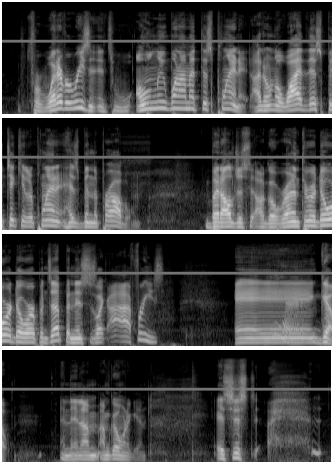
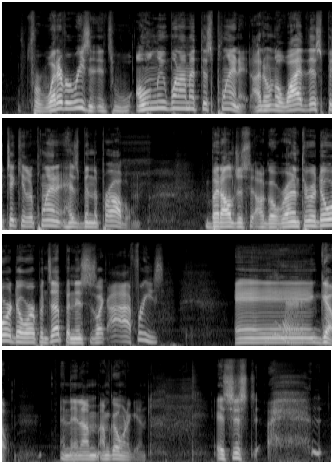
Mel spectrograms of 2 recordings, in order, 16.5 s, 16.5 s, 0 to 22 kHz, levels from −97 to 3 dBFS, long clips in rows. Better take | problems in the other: second | high-pitched whine; noticeable; throughout; 5 kHz, 20 dB below the speech

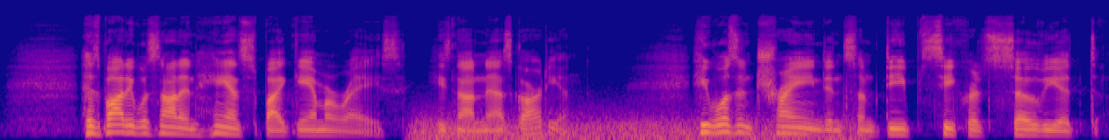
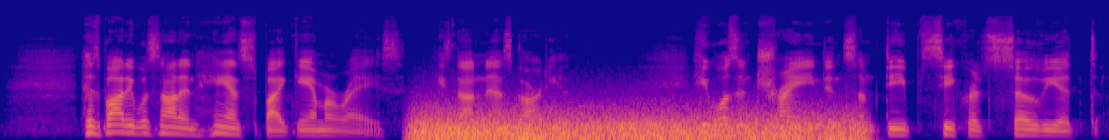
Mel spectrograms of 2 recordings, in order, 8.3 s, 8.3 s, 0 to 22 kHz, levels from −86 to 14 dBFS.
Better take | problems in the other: first | wind noise on the microphone; heavy; from 3 to 6.5 s; 1 dB above the speech; occasional gusts in the first

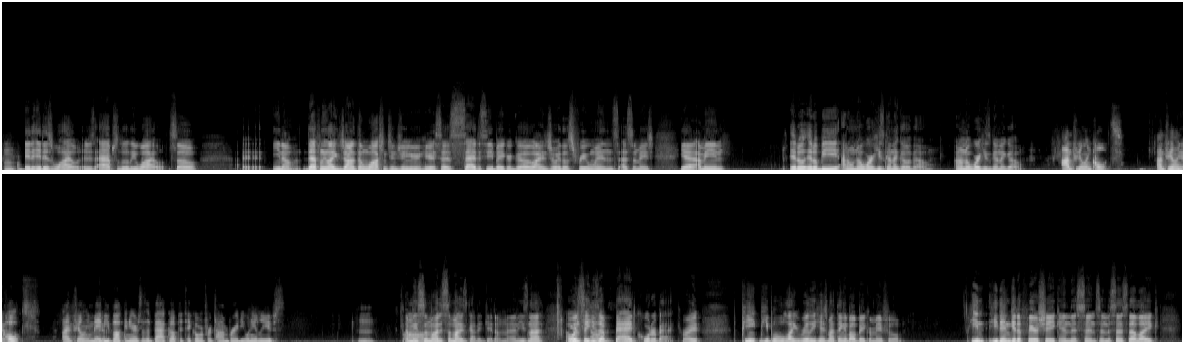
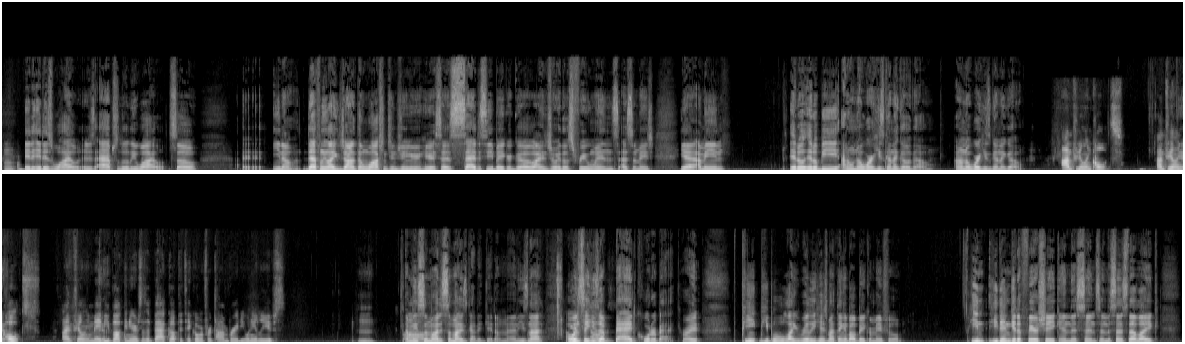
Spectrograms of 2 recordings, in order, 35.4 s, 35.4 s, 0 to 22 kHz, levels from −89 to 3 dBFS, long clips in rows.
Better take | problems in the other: second | muffled; very; fading above 4 kHz

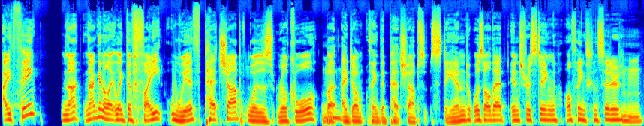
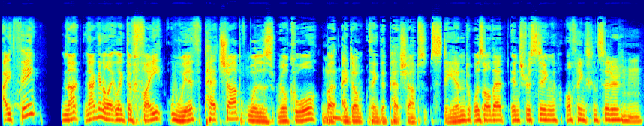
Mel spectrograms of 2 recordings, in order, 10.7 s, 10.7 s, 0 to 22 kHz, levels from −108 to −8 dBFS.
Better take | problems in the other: first | garbled, watery; slightly; nothing above 11.5 kHz

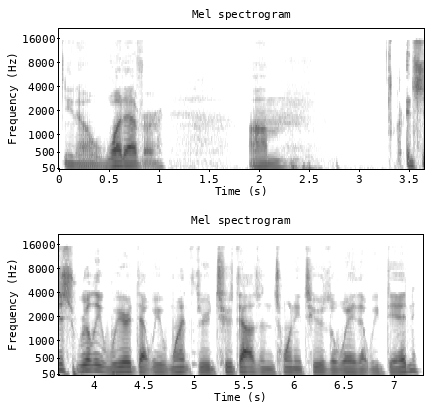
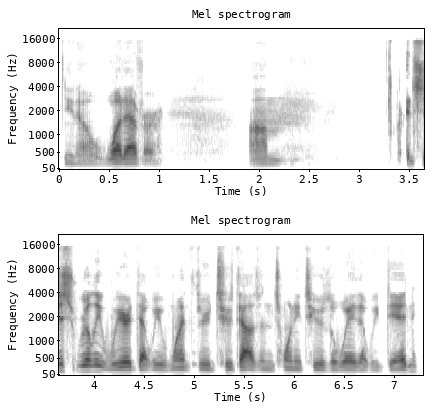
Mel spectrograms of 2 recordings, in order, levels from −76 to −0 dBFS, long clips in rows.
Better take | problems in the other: first | thin; somewhat; fading below 300 Hz

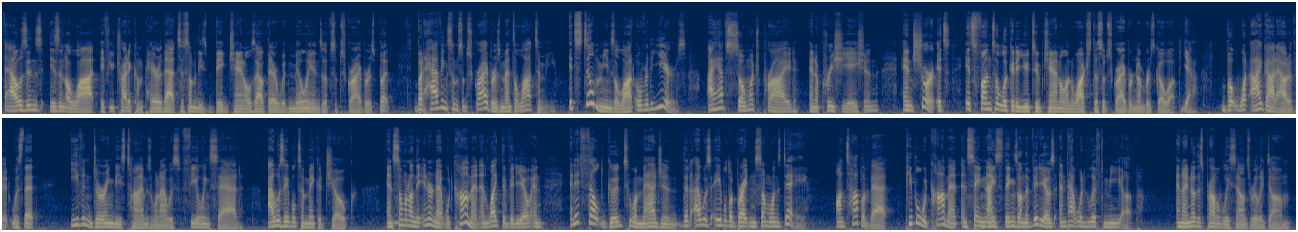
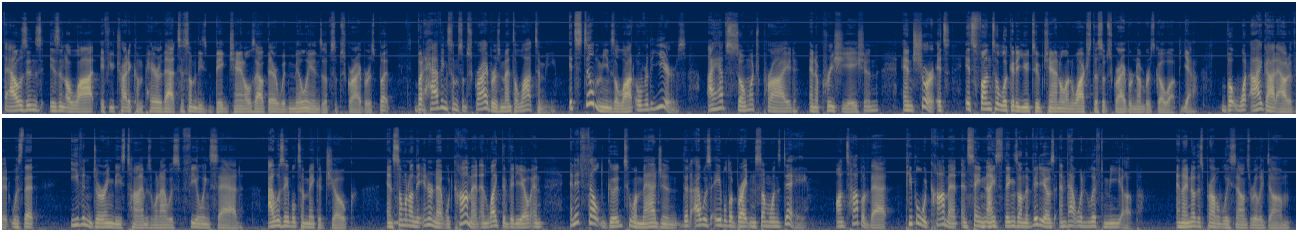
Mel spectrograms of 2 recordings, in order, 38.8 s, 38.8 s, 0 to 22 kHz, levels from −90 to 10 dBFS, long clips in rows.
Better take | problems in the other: first | high-pitched whine; faint; throughout; 10 kHz, 35 dB below the speech

